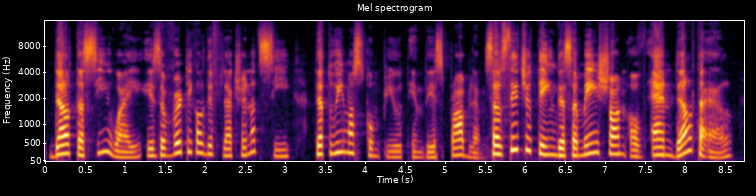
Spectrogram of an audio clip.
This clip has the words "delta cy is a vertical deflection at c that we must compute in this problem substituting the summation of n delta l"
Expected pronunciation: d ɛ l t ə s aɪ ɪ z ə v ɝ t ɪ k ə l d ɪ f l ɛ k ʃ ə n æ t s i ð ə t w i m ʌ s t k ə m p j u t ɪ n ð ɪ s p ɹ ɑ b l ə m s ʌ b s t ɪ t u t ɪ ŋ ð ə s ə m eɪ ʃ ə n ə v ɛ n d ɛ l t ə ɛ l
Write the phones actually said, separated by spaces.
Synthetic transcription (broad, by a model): d ɛ l t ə s aɪ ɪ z ə v ɝ t ɪ k ə l d ɪ f l ɛ k ʃ ə n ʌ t s i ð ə t w i m ʌ s t k ə m p j u t ɪ n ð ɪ s p ɹ ɑ b l ə m s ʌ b s t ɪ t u t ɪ ŋ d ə s ə m eɪ ʃ ə n ə v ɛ n d ɛ l t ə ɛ l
